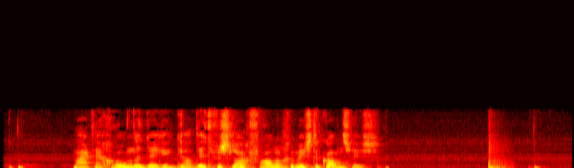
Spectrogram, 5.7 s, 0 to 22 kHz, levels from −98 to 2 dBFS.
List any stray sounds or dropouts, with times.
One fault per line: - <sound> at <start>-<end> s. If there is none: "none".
- thud at 4.9-5.2 s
